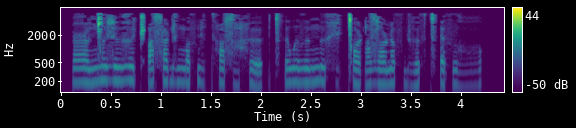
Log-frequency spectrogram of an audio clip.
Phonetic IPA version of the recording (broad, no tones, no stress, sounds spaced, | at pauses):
ʕ ʉ ŋ͡ǀ ʉ z ʉ ɣ ø t͡ʃʼ i sˤ ɯ ɖ i̤ ŋ ɔ θ ɳ i̤ t̪ʰ ø sˤ ɛ̤ h ø | t͡sʼ ɘ w ɯ ð ʉ ŋ ʉ x i̤ ǀ ɔ ɖ ɛ zˤ o ɳ ɔ θ ɖʱ ø θ t͡sʼ ɛ θ ð ɔ̤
